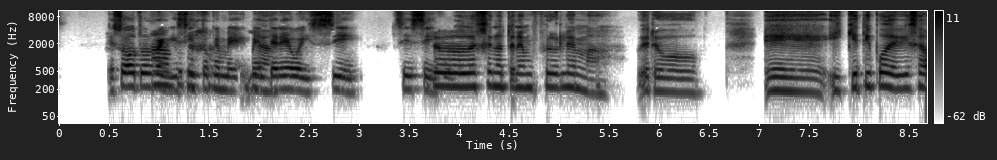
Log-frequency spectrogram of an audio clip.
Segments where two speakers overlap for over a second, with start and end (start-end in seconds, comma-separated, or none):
0.9-2.3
